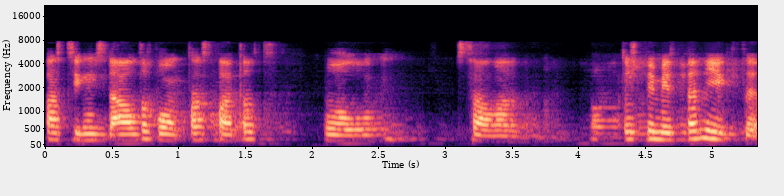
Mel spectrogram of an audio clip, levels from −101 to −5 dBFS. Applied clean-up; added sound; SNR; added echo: neural mask model DeepFilterNet 3.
